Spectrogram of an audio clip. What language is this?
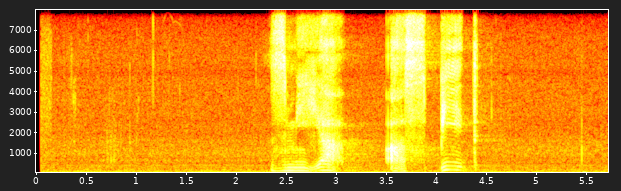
Russian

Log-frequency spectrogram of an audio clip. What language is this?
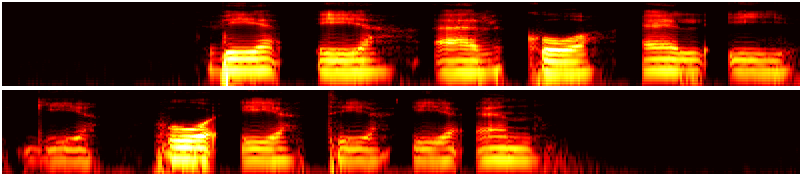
Swedish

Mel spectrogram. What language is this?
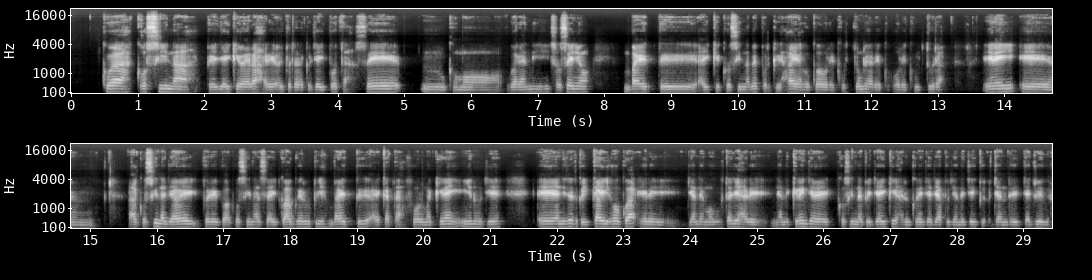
Eastern Bolivian Guaraní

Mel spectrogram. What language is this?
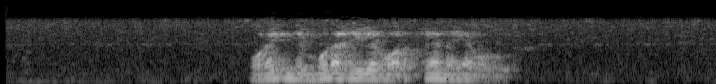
Basque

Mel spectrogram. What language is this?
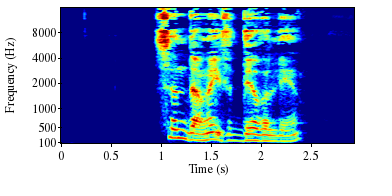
Kabyle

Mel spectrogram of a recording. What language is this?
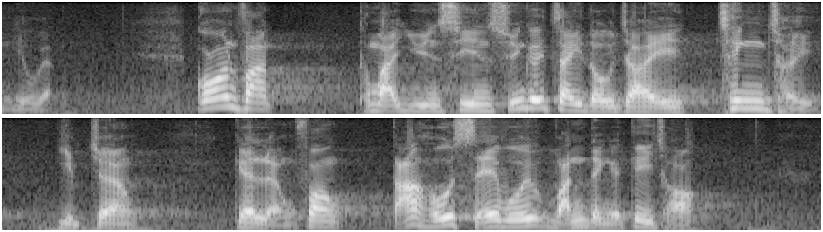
Cantonese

